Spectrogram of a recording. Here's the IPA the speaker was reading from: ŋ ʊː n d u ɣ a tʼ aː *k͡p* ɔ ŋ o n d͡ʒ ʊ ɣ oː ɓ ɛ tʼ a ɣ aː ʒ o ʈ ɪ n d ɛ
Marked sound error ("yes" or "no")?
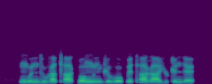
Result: no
